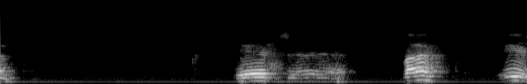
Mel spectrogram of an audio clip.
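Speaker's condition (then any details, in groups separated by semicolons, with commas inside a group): ALS, primary lateral sclerosis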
